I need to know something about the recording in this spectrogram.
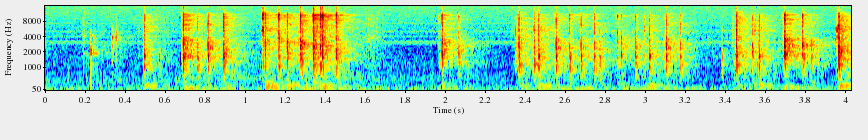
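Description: Typing on a computer keyboard: runs of quick keystrokes in short bursts with brief pauses between them.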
